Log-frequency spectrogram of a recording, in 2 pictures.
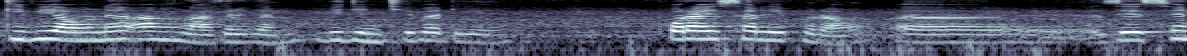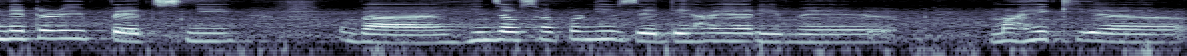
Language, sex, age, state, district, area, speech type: Bodo, female, 45-60, Assam, Kokrajhar, urban, spontaneous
